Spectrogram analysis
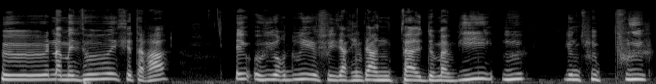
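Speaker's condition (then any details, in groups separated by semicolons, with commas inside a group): Profound congenital deafness; told would never speak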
